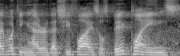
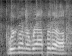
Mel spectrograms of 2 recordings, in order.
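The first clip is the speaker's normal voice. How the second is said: calling out; 10 semitones higher, 10 dB louder than usual. Real, not acted. Host calling the crowd to wrap up.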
